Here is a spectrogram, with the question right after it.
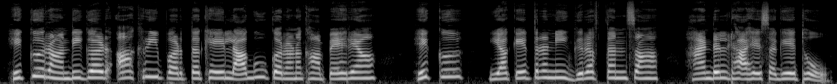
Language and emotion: Sindhi, neutral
